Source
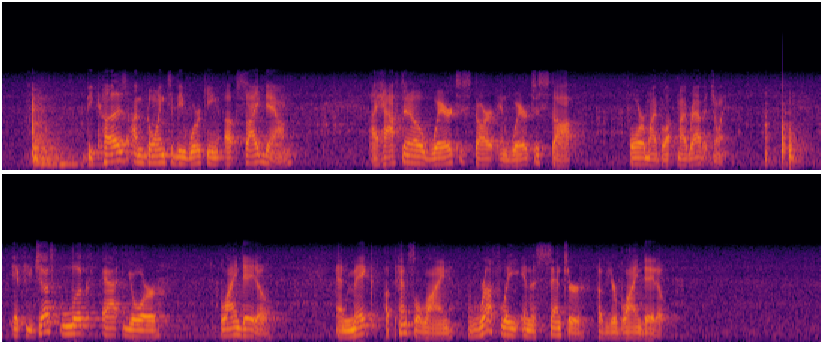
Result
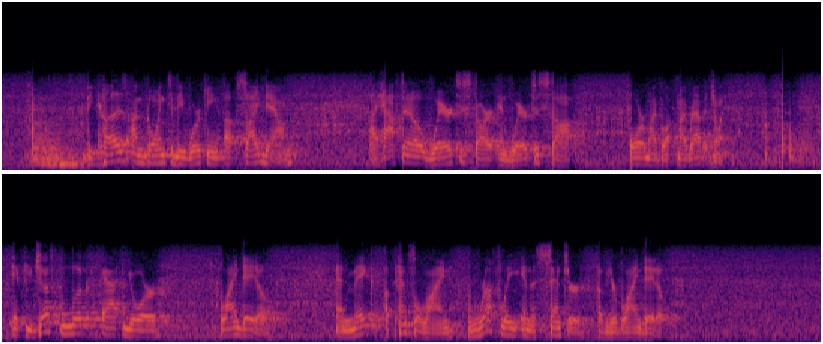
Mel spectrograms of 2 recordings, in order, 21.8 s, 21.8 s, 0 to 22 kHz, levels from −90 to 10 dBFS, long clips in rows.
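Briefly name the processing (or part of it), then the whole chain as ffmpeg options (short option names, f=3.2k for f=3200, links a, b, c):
serial compression, peaks first: -filter_complex "[0:a]asettb=1/sr,asplit=3[a][b][c];[a]atrim=end=5.074[d];[b]atrim=start=5.07:end=5.63,asetpts=PTS-STARTPTS,afade=t=in:d=0.004:c=qsin,afade=t=out:st=0.556:d=0.004:c=qsin,highpass=210[e];[c]atrim=start=5.626[f];[d][e]acrossfade=d=0.004:c1=hsin:c2=qsin[g];[g][f]acrossfade=d=0.004:c1=qsin:c2=hsin,acompressor=threshold=-26dB:ratio=6,acompressor=threshold=-34dB:ratio=2,volume=2dB"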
